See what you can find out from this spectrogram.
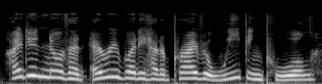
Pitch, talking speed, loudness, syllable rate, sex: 270 Hz, 185 wpm, -14 LUFS, 5.8 syllables/s, female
